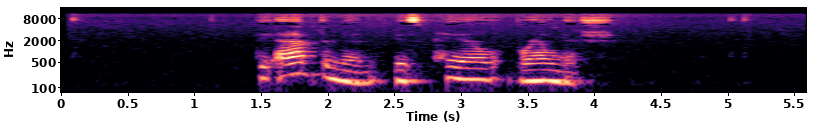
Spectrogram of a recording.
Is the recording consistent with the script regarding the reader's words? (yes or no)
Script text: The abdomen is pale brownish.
yes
